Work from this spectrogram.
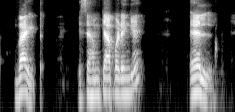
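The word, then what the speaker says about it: אל: एल के लिए, आलेफ के लिए हम आलेफ को जैसे साइलेंट में है, फिर सेरे क्या है, ई है, और लामेद क्या है, एल है। तो वो क्या बन गया, एल।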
